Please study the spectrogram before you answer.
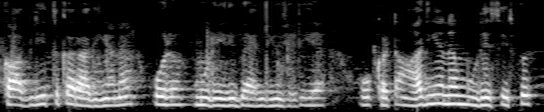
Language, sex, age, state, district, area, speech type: Dogri, female, 30-45, Jammu and Kashmir, Samba, rural, spontaneous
